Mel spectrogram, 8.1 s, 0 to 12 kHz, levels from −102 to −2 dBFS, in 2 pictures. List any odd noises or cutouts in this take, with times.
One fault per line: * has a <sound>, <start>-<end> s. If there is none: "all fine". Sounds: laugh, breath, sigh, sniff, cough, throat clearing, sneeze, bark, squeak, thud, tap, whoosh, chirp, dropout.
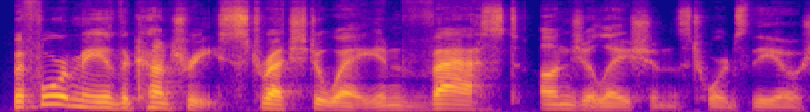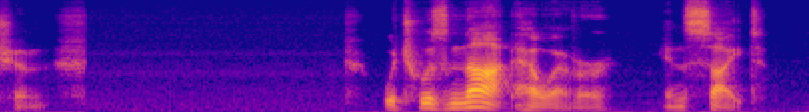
all fine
